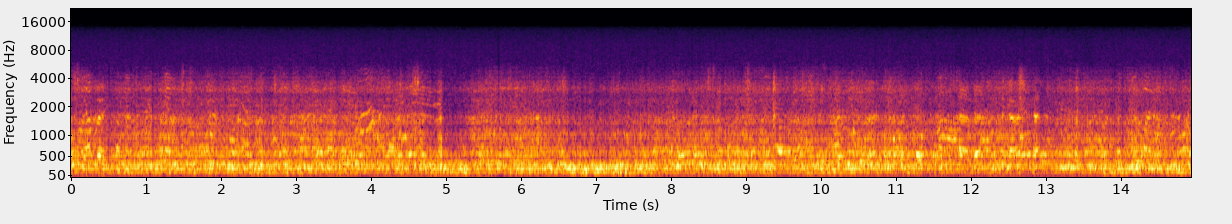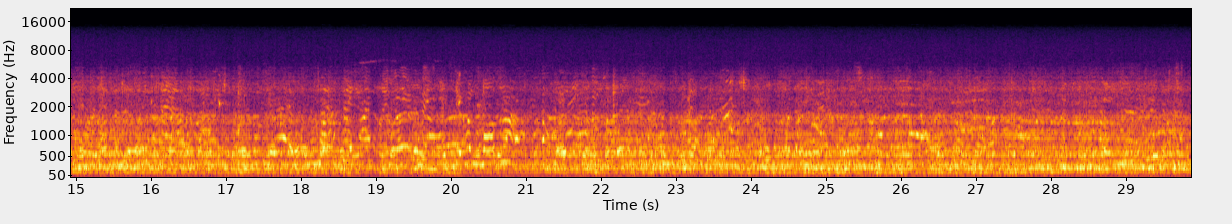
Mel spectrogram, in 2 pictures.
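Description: A crowd of tourists chatters outdoors.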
